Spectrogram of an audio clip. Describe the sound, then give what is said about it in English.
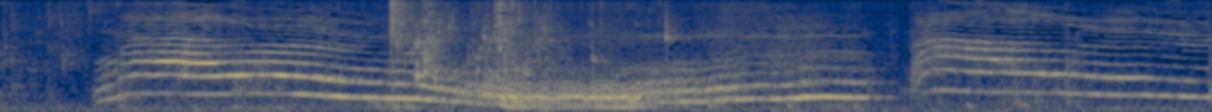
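A cat being bathed in water lets out a long, loud, wavering yowl that dips and rises, followed by another drawn-out cry, with faint splashing water in the background. “Well, the cats don't like to be washed. They scratch, you know, and they bite if they have a chance.”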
